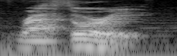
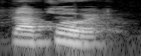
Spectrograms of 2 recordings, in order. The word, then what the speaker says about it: Rathore: I am here with Serbi Rathori, and I believe I pronounced that right. I didn't, so. – Rathor. You're close. Rathor. Yeah.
